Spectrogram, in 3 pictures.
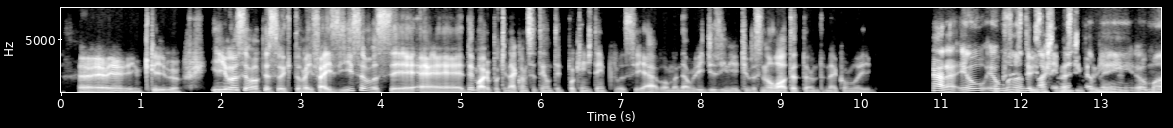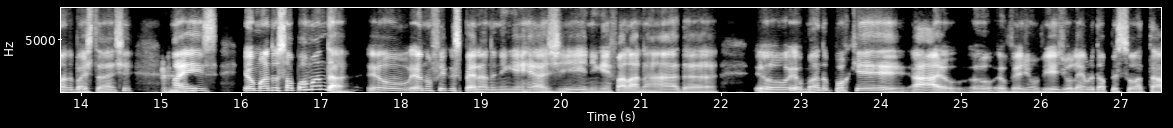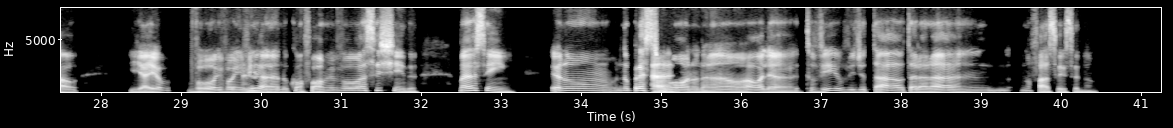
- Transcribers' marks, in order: none
- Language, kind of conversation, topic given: Portuguese, podcast, Como o celular e as redes sociais afetam suas amizades?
